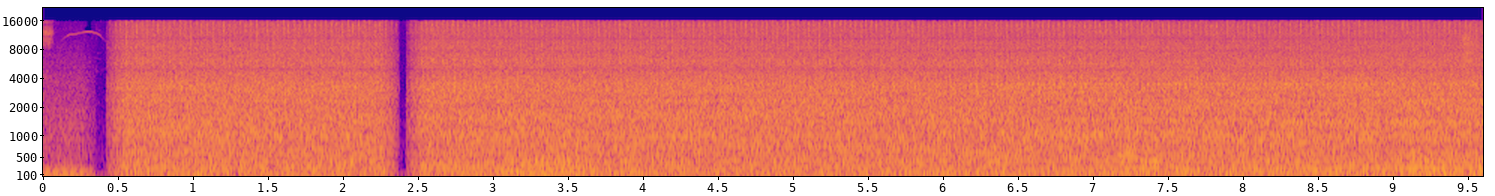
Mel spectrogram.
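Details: Toyota Yaris at idle after throttle body cleaning and new spark plugs: a steady, even idle with a constant low hum and no stumbles or misses, running smoothly.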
